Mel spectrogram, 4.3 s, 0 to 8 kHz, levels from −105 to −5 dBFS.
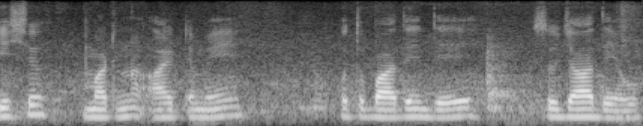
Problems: constant background noise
